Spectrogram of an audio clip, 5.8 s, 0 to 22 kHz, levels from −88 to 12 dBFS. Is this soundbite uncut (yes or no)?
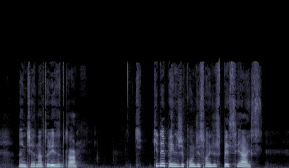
no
